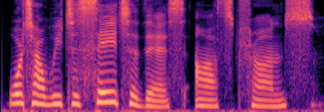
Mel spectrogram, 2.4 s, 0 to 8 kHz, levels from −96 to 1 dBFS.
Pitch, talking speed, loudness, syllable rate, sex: 200 Hz, 220 wpm, -19 LUFS, 5.0 syllables/s, female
